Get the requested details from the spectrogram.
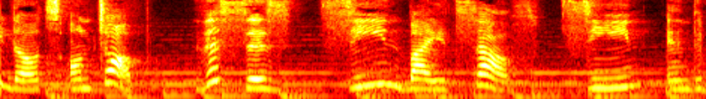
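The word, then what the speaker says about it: سين: The next letters of the alphabet are Sin and Sheen. Sin is equivalent to the letter S.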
